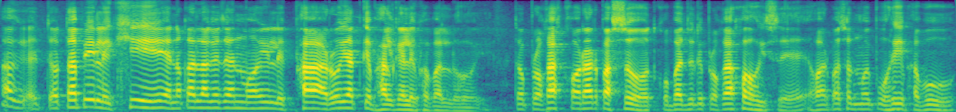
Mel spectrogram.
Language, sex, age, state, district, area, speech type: Assamese, male, 60+, Assam, Barpeta, rural, spontaneous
